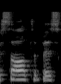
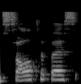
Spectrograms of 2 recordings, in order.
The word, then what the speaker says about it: Saltibus: And Saltibus is spelled salt i bus S A L T I B U S.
